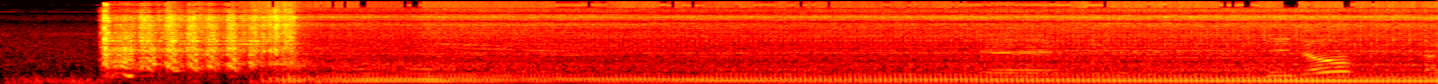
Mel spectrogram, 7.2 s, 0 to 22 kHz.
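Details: EF-DET engine after replacing the ignition coil, which was fitted for jerking/misfire under 0.5 boost (spark plug or coil suspected): short crank, catches straight away and settles into a smooth, even idle with no stumbling or misfire; normal start and idle.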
